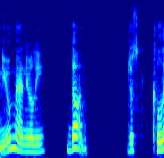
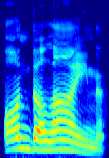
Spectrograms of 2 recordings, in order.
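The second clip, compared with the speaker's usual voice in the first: slow, loud stretched "on the line"; drawn out emphasis; 5 semitones higher, 8 dB louder, much slower than usual. Real, not acted. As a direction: drag out "on the line" loudly. Mocking own oversight.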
